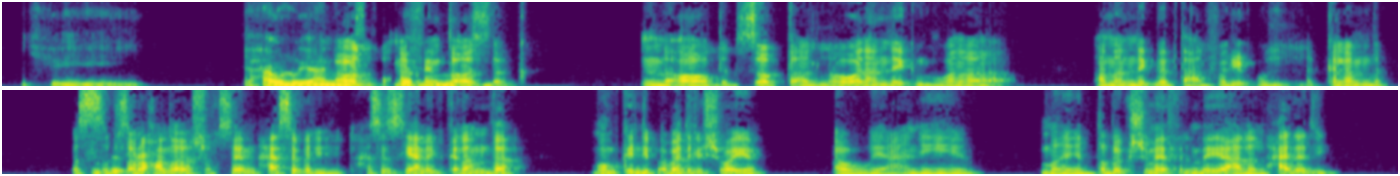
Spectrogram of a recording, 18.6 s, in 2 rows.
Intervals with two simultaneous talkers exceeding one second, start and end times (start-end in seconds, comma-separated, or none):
2.2-3.5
